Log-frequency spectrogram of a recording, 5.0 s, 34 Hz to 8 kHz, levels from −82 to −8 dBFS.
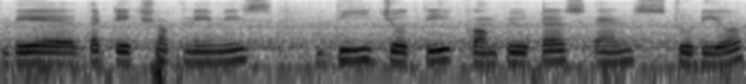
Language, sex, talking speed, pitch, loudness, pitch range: English, male, 130 wpm, 135 Hz, -16 LUFS, 130-150 Hz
